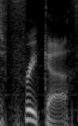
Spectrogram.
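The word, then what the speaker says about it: freekeh: The ancient grain I learned about today is frika.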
